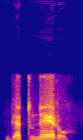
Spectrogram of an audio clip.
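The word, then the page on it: Gatunero: patua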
